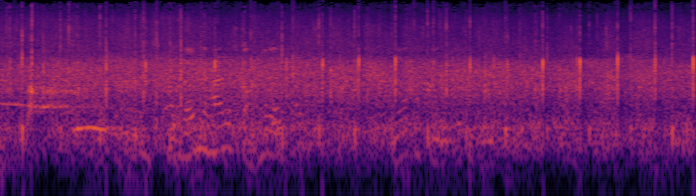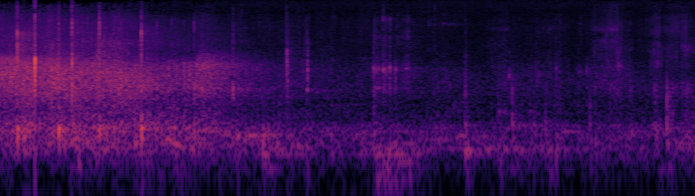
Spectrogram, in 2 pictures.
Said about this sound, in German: Darf ich euch um einen warmen Applaus für die beiden bitten?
